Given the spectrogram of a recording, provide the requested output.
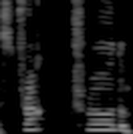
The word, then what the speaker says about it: structure: 자, structure도 마찬가지로 t가 취 발음이 났죠. structure, structure 이렇게 발음이 됐죠.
